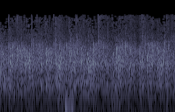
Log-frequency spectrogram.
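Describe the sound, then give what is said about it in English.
Applause from a church audience giving the Lord a round of applause during a service: dense, steady clapping from many hands, moderately loud and unbroken for the whole stretch. “Shall we give the Lord a round of applause?”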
